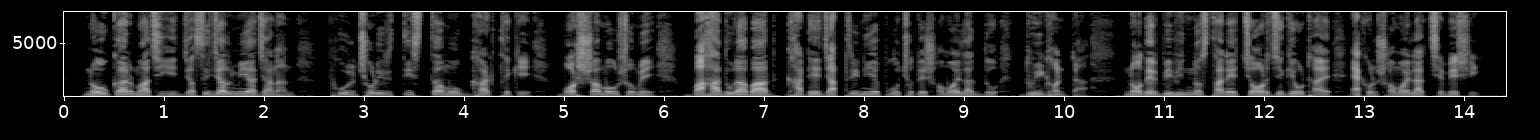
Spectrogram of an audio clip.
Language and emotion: Bengali, neutral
